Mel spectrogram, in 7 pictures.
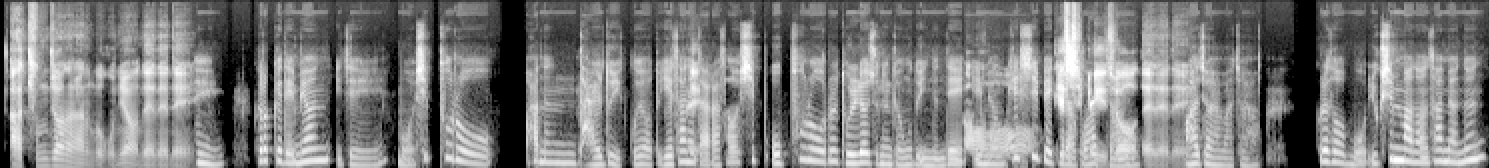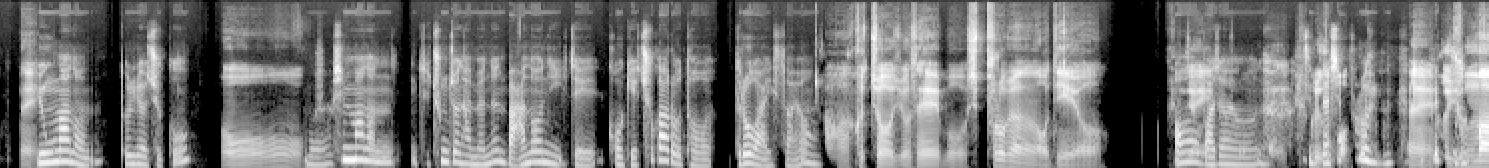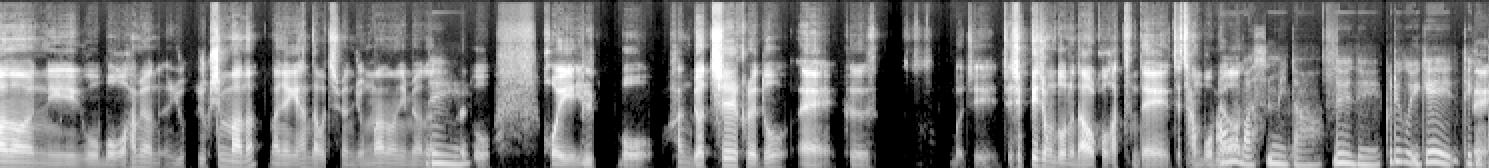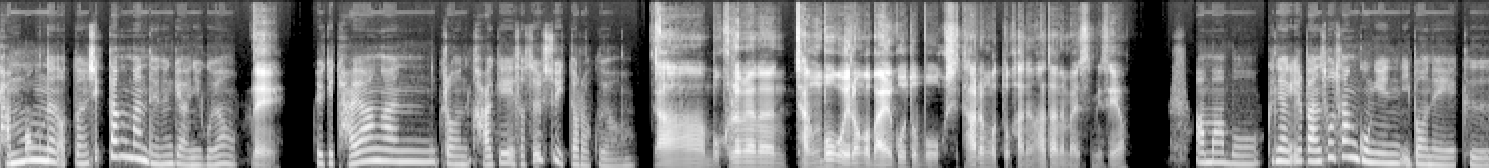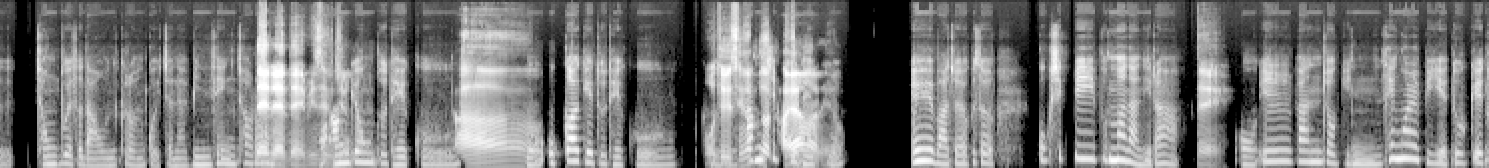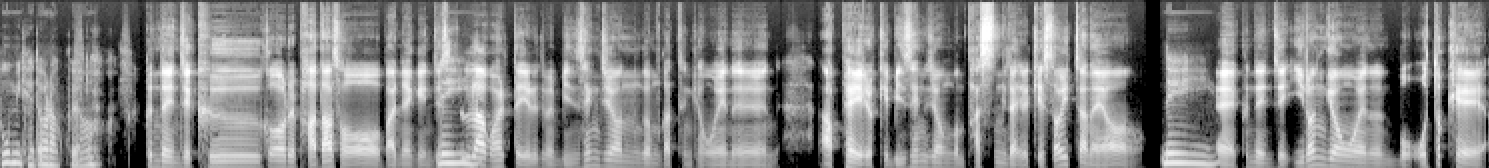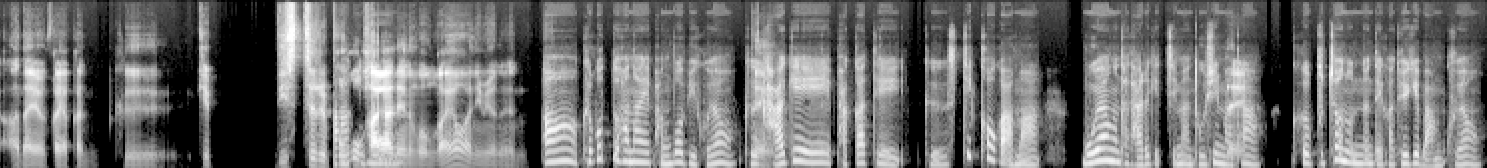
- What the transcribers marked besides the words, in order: other background noise; tapping; laugh; laughing while speaking: "진짜 십 프로 는 크죠"; laugh
- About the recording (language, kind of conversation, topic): Korean, podcast, 집에서 식비를 절약할 수 있는 실용적인 방법이 있나요?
